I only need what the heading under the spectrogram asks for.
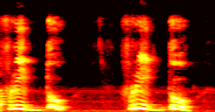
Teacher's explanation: In questo caso, ecco, questo è un raddoppiamento di consonante, cioè la D semplice, non cacuminale, si raddoppia e diventa friddu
